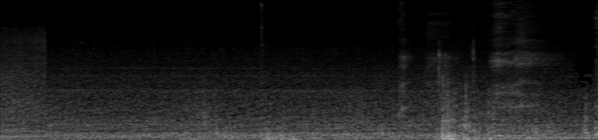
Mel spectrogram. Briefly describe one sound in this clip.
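A car engine hums low and steady as the car drives along.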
